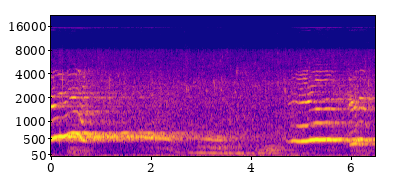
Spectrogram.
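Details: Humpback whale singing: a wavering moan that dips and fades, a low grumbling rumble in the middle, then a fresh sustained tonal note rich in harmonics.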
